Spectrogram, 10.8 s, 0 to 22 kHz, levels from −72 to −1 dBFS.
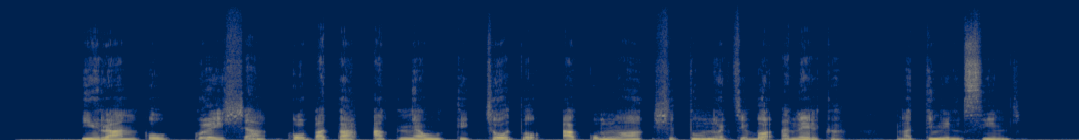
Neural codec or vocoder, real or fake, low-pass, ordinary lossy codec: codec, 44.1 kHz, 1.7 kbps, Pupu-Codec; fake; none; none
